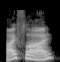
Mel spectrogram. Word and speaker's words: iFly: uh and finally um I fly FSX said I had to wait almost five seasons to get iFly pronounced like iMac iPhone I didn't correct you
